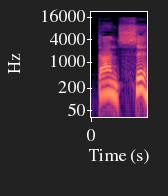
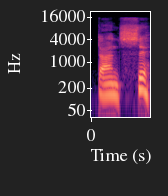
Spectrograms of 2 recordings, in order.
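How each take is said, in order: The two takes are said the same way.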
